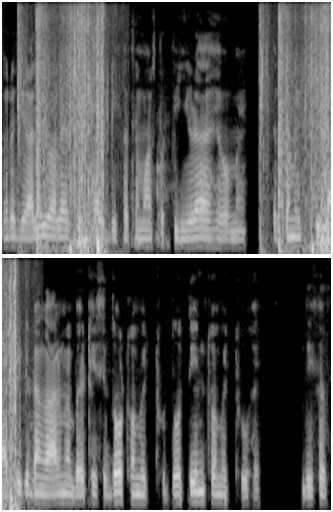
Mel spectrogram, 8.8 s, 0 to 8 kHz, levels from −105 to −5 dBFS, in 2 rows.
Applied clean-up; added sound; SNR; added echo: none; Crumpling, crinkling; -2 dB; none.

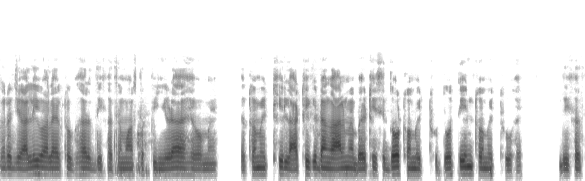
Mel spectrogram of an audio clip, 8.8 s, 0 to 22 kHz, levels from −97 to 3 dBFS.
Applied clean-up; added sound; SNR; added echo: none; none; none; none.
